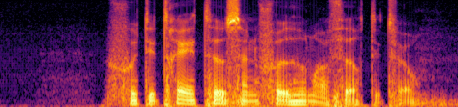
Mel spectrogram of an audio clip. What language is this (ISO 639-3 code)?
swe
